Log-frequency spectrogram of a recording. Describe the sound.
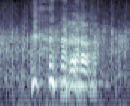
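Brief audience applause for a guest, a light patter of clapping running under a speaking voice through the short clip.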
